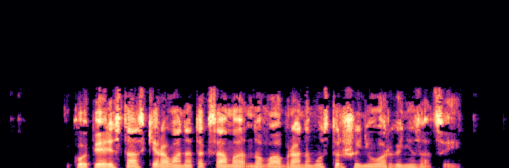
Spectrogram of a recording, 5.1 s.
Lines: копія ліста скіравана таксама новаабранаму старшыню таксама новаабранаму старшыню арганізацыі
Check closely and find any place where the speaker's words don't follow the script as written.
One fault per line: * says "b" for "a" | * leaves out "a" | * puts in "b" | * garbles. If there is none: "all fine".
* leaves out "таксама новаабранаму старшыню"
